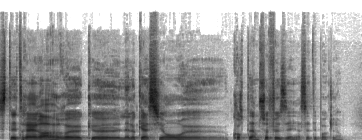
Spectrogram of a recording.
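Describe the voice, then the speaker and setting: On a very clean recording with a silent background, a man with a Quebec accent speaks fairly slowly at a fairly low pitch. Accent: Québécois French. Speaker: real estate broker. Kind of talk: podcast interview. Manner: halting.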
